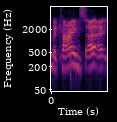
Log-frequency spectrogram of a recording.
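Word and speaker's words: McInnes: It's pronounced McKines.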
